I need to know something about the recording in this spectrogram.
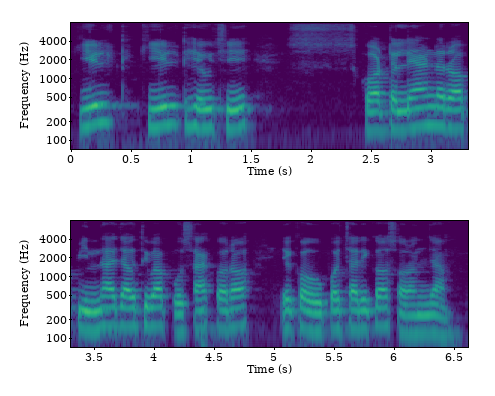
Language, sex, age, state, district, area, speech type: Odia, male, 18-30, Odisha, Nuapada, urban, read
